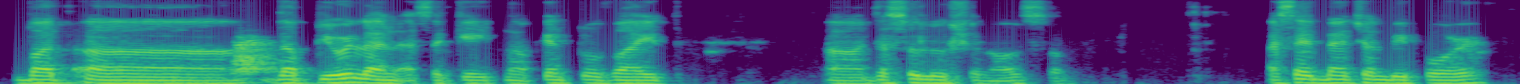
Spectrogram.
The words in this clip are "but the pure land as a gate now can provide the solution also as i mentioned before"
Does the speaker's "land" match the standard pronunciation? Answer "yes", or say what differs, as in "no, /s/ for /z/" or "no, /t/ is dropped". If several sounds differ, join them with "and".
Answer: no, /d/ is dropped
